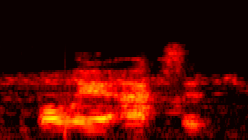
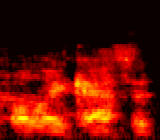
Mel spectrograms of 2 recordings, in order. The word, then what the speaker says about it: folic acid: with autism and the folic acid supplements have an increase causing uh cancer. All right. You're not saying it correctly though. It's folic acid.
